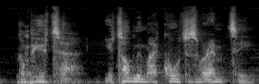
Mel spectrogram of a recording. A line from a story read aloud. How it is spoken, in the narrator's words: whispered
